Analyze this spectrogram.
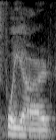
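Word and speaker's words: Foillard: And of course there's Lapierre, there's Foyard. Foyard is spelled how?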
